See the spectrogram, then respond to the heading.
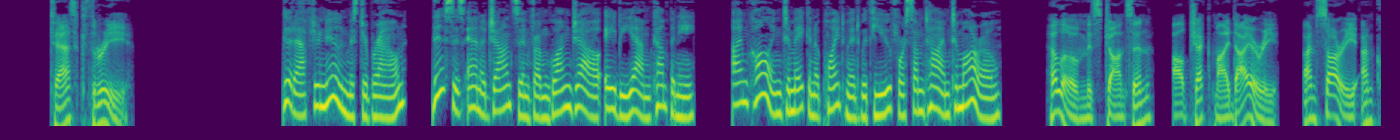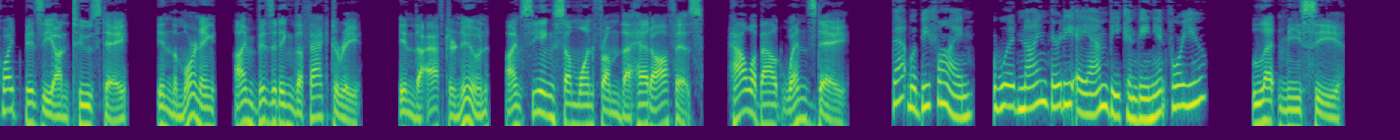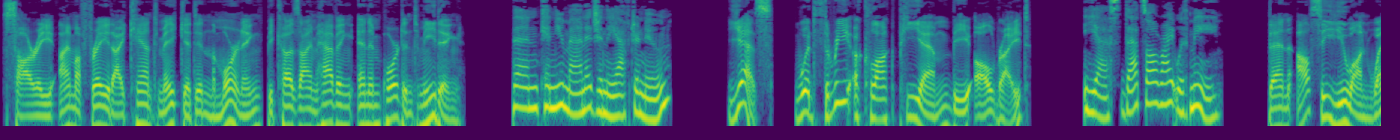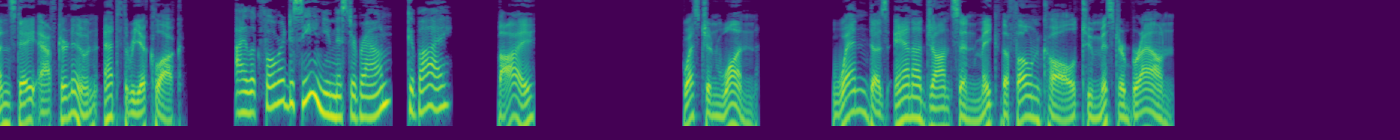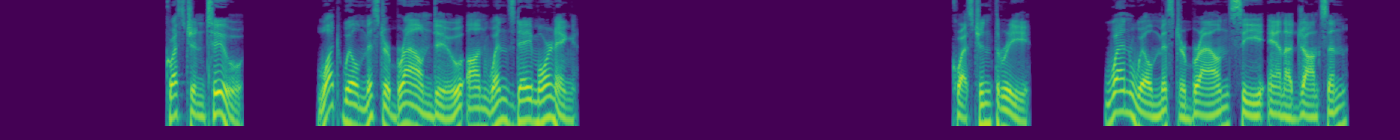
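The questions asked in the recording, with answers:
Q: What will Mr. Brown do on Wednesday morning?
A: Have an important meeting

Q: When will Mr. Brown see Anna Johnson?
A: On Wednesday afternoon at 3 o'clock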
